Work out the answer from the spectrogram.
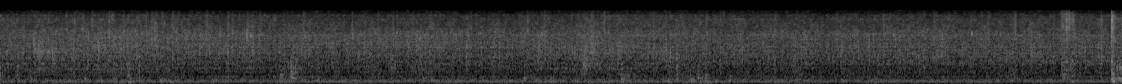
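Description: Meatloaf patties sizzling steadily in hot fat in a skillet, with a faint low hum underneath. A couple of short clicks come near the end.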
